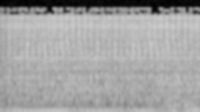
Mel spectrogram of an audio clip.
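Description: Mercedes Sprinter diesel engine idling steadily, heard from under the open hood. The owner suspects the turbo resonator seal is leaking where it sits out of place; the van threw an underboost code.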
